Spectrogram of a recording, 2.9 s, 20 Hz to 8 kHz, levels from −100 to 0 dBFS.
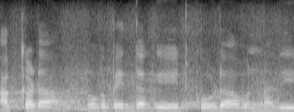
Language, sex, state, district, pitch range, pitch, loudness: Telugu, female, Andhra Pradesh, Annamaya, 195-210 Hz, 200 Hz, -17 LUFS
